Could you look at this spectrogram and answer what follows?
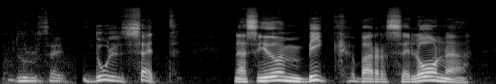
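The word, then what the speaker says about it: Dolcet: tener con nosotros a Alberto Grau Dolchet, así se pronuncia, Dulcet.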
